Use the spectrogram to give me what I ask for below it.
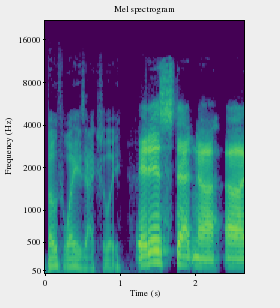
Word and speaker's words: Stetina: ways actually it is STNA uh it's a my ancestors come from Czechoslovakia and then all the Italians racing in Europe would think uh it's staa staa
